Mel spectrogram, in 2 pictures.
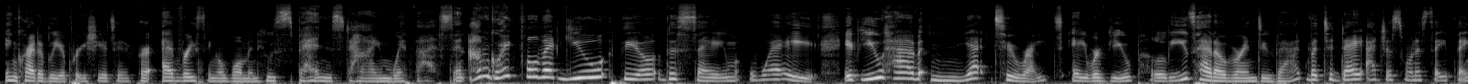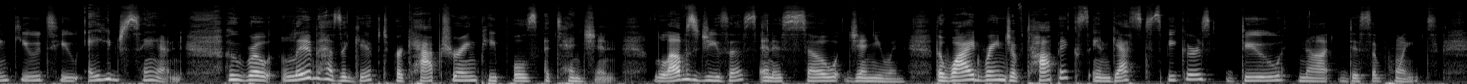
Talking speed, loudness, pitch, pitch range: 150 wpm, -23 LUFS, 175 Hz, 155-215 Hz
